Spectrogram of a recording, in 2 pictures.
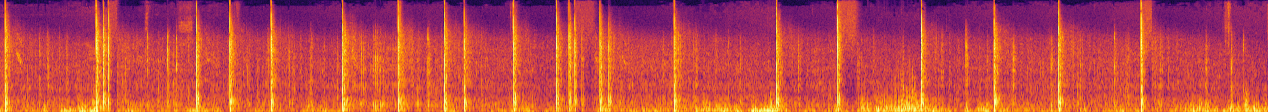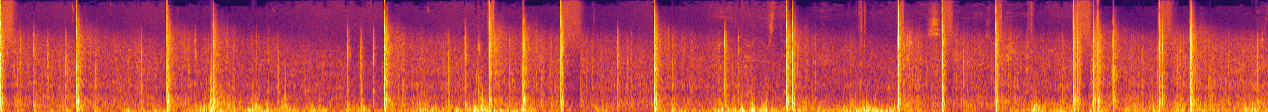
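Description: Fireworks display: a rapid, irregular string of sharp bangs and pops, several a second, over a continuous low rumble.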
